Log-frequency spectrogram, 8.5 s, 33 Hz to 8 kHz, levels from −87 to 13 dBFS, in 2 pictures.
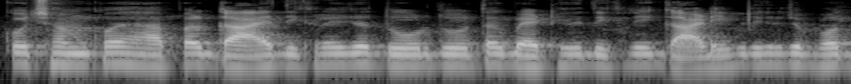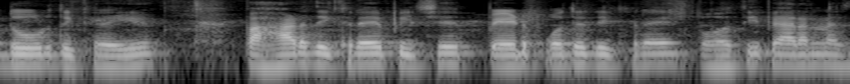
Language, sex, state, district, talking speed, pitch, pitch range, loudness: Hindi, male, Uttarakhand, Uttarkashi, 290 wpm, 120 Hz, 115-125 Hz, -21 LUFS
